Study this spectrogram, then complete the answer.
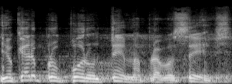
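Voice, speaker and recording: The speech moves at a fairly slow pace with lively intonation, amid noticeable background noise and audible room echo. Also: man. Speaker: missionary pastor. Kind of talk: sermon. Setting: church.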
